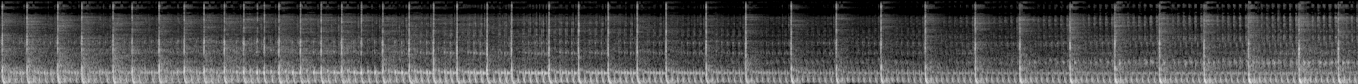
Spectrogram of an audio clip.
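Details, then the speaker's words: 1937 Maytag Model 92 single-cylinder two-stroke after cleaning gas tank and mixer and fitting new spark plug: crisp steady pops two to three a second with light clatter between; running smoothly. "It runs and it runs really well. It uh it didn't fight me at all."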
